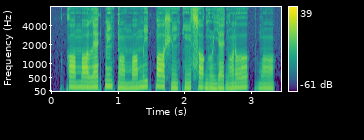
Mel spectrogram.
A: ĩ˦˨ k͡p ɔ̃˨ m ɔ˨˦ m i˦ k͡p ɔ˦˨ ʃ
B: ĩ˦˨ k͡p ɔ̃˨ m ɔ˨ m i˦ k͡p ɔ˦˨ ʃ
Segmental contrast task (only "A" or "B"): A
